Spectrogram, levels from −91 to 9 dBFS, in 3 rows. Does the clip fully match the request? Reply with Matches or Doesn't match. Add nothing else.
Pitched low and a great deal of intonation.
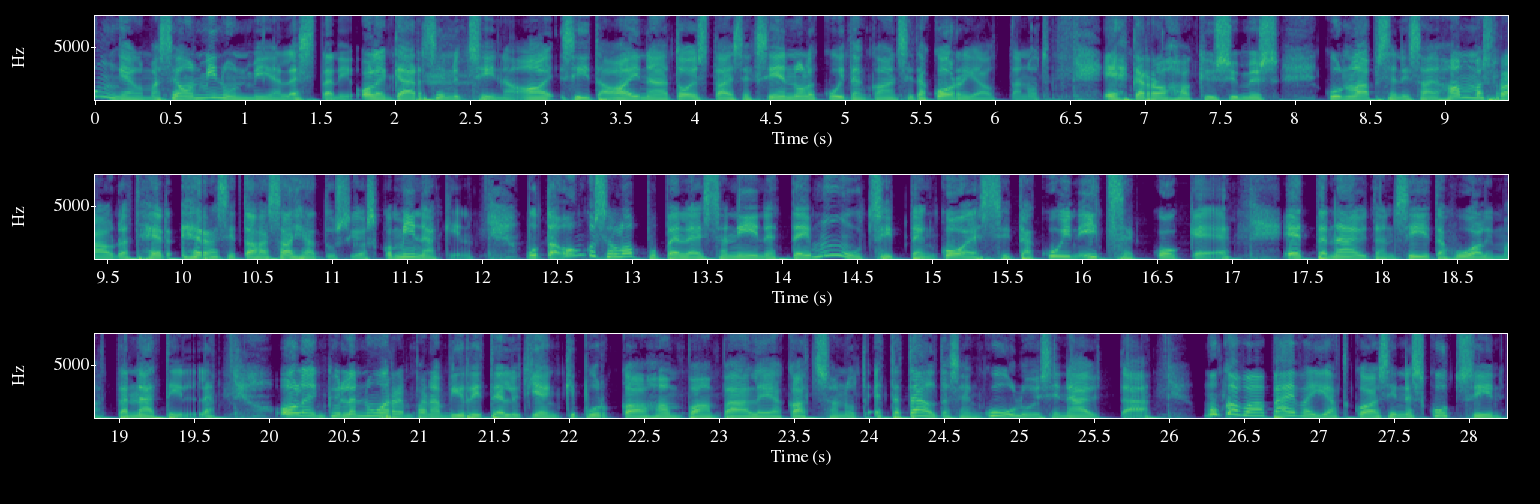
Doesn't match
